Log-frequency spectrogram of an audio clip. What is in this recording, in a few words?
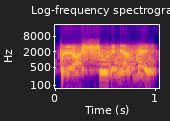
radio taking fire, balkan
